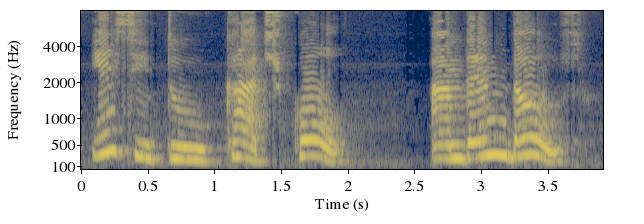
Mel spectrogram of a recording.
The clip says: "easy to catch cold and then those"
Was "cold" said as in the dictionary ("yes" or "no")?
no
